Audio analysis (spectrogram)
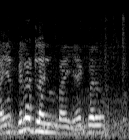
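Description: Racer pigeons coo in soft, repeated rolling calls, close by, with a voice talking over them.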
